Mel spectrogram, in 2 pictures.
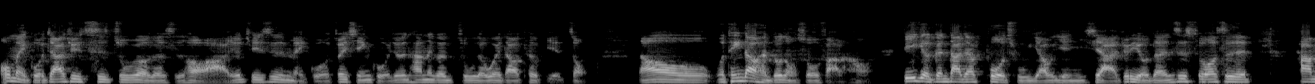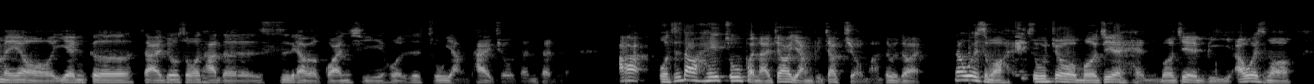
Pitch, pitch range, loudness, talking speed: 105 Hz, 95-125 Hz, -28 LUFS, 285 characters per minute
